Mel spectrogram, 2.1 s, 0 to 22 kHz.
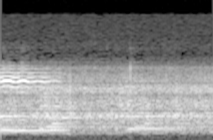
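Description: Edison Diamond Disc phonograph playing an electrically recorded 78-era disc: a tenor holds a note with vibrato that ends about a third of the way in, leaving the piano accompaniment playing on alone. The sound is thin, with no deep bass and no high treble.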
